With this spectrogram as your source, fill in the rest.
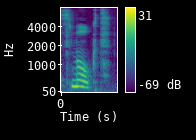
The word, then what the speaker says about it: smoked: just add D smoked and you pronounce it smoked lift smoked I hope you paid attention it is not live it it is not smoke it or something like that you don't pronounce it as it you pronounce it as T smoked lived arrived asked in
